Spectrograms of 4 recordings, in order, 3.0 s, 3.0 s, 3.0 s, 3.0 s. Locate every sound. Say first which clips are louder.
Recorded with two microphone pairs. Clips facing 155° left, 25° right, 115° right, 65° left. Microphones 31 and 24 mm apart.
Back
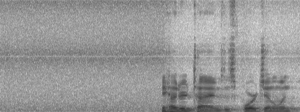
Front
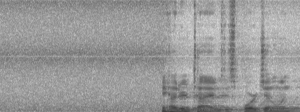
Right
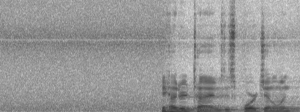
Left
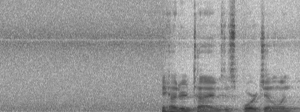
1.6 s a man speaking: back 4 dB, even; 155° left, 1.4 m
